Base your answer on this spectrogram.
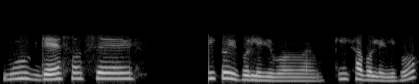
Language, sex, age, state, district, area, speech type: Assamese, female, 60+, Assam, Dibrugarh, rural, conversation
